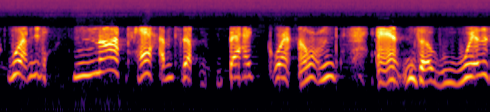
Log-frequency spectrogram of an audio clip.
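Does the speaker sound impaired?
Yes: trouble speaking; self-reported trouble speaking, kept call brief because of it, host understood every word.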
